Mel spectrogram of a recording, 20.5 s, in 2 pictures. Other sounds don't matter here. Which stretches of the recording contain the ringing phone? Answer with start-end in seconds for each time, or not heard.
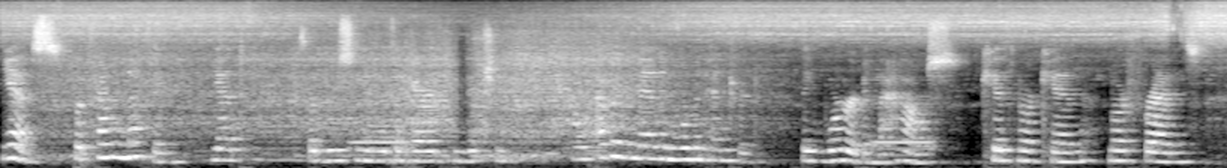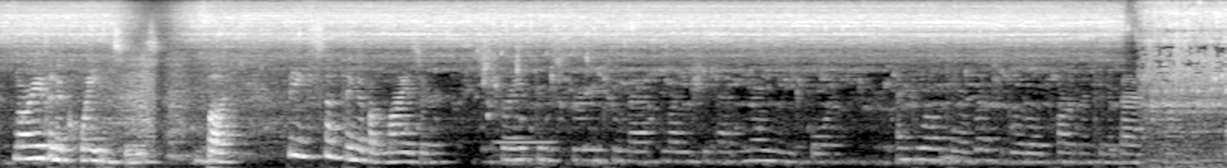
2.9-3.4, 7.2-7.8, 14.3-14.8.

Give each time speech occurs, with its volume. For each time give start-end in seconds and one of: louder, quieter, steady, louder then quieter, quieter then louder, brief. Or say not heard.
0.0-20.3 quieter.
